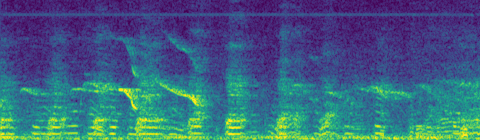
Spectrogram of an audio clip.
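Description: Chickens clucking: a string of short calls.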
